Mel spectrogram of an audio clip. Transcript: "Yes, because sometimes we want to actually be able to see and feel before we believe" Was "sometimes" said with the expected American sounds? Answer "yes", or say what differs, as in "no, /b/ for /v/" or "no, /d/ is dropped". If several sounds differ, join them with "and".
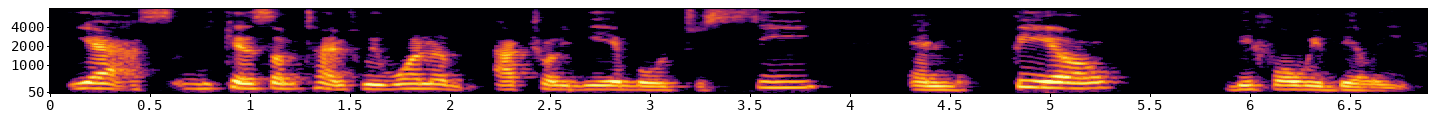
yes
